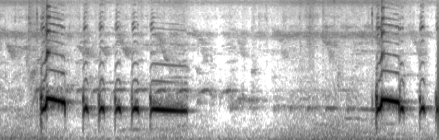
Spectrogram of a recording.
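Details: Zebra dove (Perkutut Bangkok) singing to stimulate young males: a loud opening coo sliding slightly down, then four short clipped notes and a long steady coo, the phrase repeated after a pause.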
